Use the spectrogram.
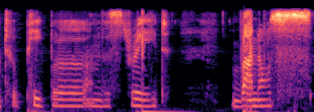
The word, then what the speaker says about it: Vanos: people on the street vanos it rhymes like a vamos a la playa but written within okay and I have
